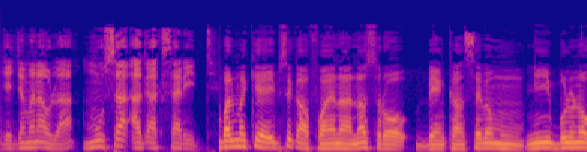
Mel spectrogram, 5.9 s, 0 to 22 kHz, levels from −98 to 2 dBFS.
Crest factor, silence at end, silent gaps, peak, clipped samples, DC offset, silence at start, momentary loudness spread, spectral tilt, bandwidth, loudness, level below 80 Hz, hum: 16 dB; 0 s; none; -16 dBFS; under 0.1%; under 0.1%; 0 s; 8 LU; -5.5 dB/octave; 11.5 kHz; -32 LUFS; -64 dBFS; none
